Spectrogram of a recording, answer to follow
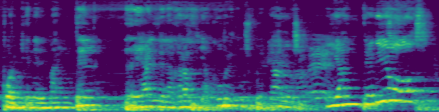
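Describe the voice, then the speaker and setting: A man's voice: high voice, lively intonation, slow, music in the background. A man with a Spain Spanish accent preaching a sermon, telling a story and acting out its scenes in different voices. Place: church. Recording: echoey church hall, mic at a distance.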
